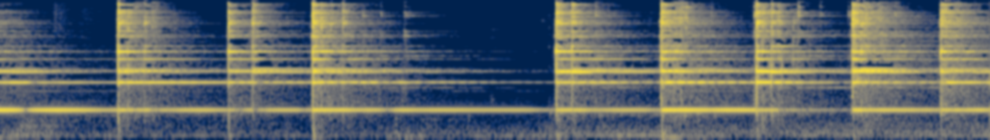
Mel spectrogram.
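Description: Hand-rung temple bell struck about nine times at uneven intervals, each strike ringing on with the same clear pitch and fading before the next. There is a pause of a couple of seconds midway.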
